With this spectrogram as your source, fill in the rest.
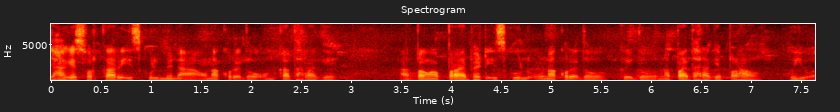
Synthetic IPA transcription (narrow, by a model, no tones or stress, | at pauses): d͡ʒaɦãɡɛsɔɾkaɾiiskulmɛnaʔaɔnakɔɾɛʔd̪ɔɔnkad̪ʱaɾaɡɛ | a̰ɾbaŋapɾajbʱɛʈiskulɔ̰nakɔɾɛʔd̪ɔkəc̚d̪ɔnapajd̪ʱaɾaɡɛpaɽ̤aw | hujuʔa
